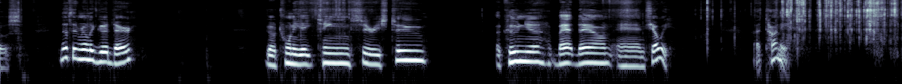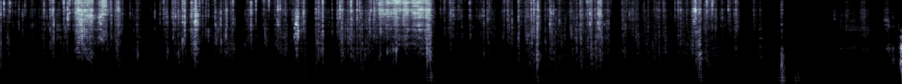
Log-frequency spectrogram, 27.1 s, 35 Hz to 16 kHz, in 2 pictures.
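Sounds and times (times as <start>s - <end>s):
cards rustling: 4.3s - 5.5s, 9.0s - 27.0s
plastic wrapper crinkling: 10.4s - 25.3s.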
